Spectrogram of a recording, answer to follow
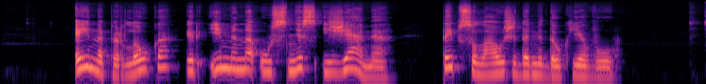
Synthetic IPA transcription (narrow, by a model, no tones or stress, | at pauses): ɛɪnɐpʲɛɾlˠɐʊkɑːɪɾɪmʲɪnɐʔuːsʲnʲɪsiːʒʲæːmʲæː | t̪ɐɪpsʊlˠɑˑʊʒʲiːd̪ɐmʲɪd̪ɐʊkjɛʋuː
